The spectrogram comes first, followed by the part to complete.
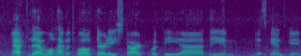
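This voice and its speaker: A man talks at a fairly quick pace with a fairly high pitch. His tone is bright and sharp. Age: 60s. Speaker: professional golfer. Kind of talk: casual interview chat. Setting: outdoors on location. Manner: halting, many fillers.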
